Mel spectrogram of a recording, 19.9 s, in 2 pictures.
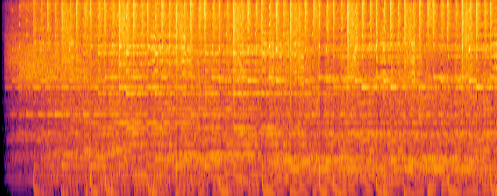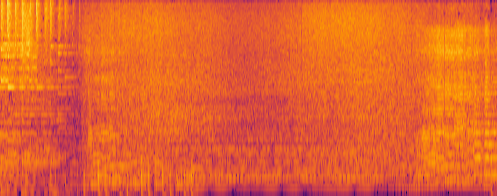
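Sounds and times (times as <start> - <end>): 
instrumental medley: 0.4 - 19.8.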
